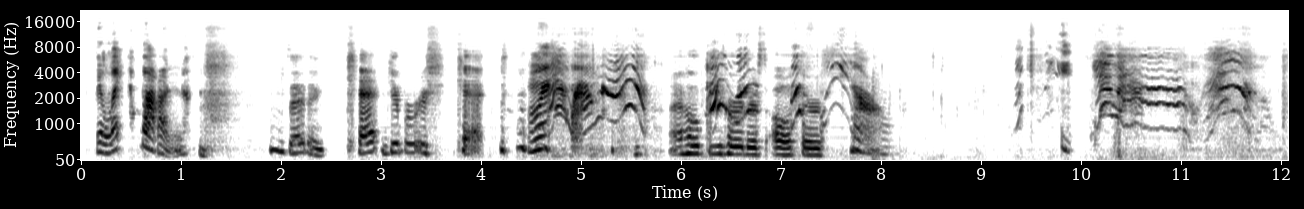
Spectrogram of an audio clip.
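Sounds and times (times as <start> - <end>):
child squeaking: 4.5 - 5.7, 6.3 - 7.8, 9.4 - 12.0.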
